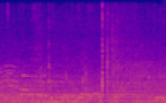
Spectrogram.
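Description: Arena crowd noise and spectator voices, with one sharp crack of an ice hockey stick striking the puck about halfway through.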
